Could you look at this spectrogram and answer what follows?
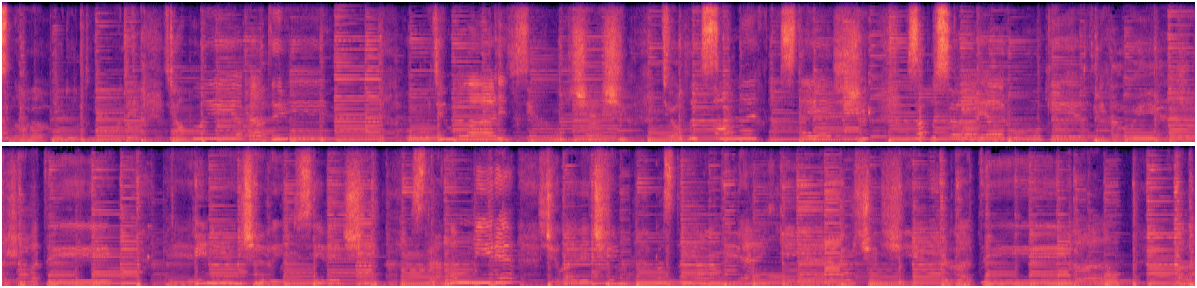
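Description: Acoustic guitar strummed in a steady rhythm as song accompaniment, with a woman's singing voice over it at times.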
